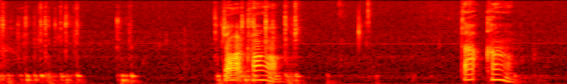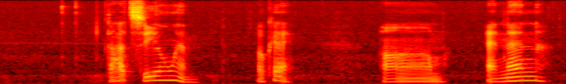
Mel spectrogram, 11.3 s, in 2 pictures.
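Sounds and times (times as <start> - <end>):
typing on a computer keyboard: 0.0 - 1.4, 2.2 - 3.0
speech: 2.2 - 3.1, 4.6 - 5.3, 6.8 - 8.6, 9.5 - 11.2.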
